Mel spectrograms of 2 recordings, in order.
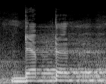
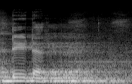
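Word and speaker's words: debtor: फिर हमने सीखा था डेब्टर, मतलब that is known as डेटर। हम प्रोनाउंस क्या करेंगे इसको? डेटर्स।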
